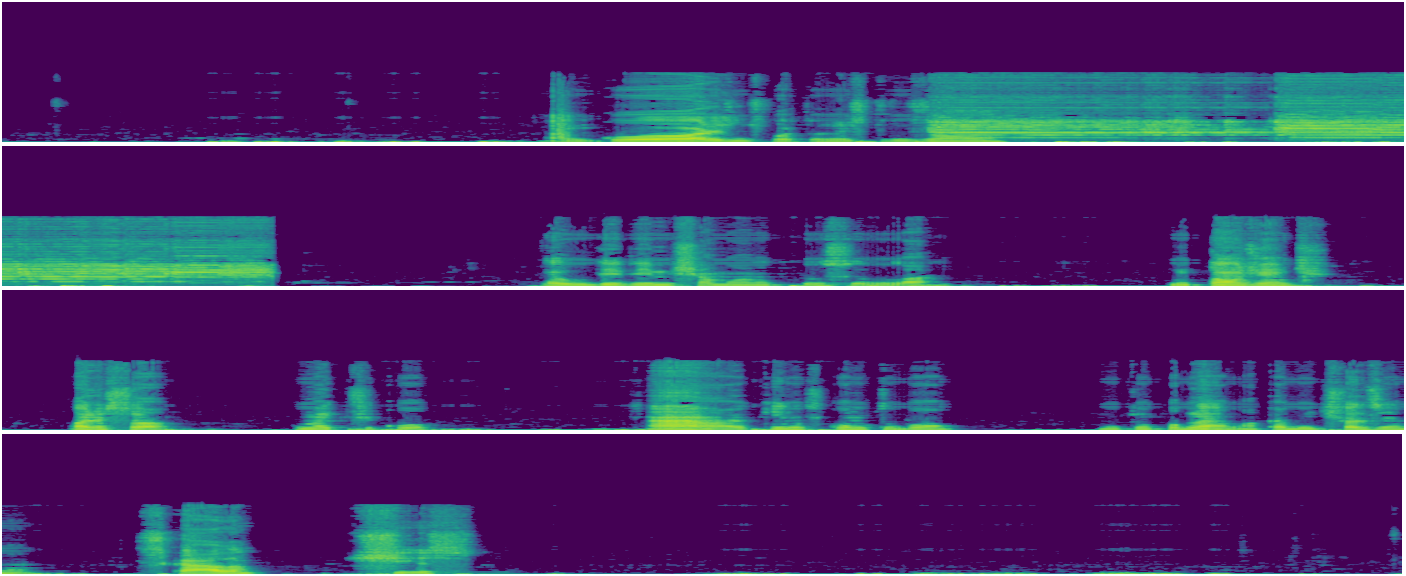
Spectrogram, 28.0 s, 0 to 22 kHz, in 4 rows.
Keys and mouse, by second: 0.1-1.8 drag, 2.6 e, 5.5-8.4 drag, 13.3 Tab, 14.3-16.1 middle drag, 18.4 Tab, 21.4 s.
